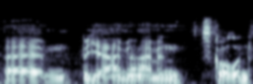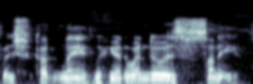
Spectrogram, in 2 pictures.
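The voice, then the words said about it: Slight Glasgow Scottish accent. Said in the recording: “I've got a bit of a Glasgow accent”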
